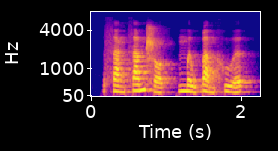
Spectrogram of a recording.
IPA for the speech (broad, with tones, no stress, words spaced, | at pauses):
sa˨˩ŋsa˧˥mʂɔ˨˩t̚ | mə˨˩˨wɓa˨˩˨m xu˨˩˨ə̯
